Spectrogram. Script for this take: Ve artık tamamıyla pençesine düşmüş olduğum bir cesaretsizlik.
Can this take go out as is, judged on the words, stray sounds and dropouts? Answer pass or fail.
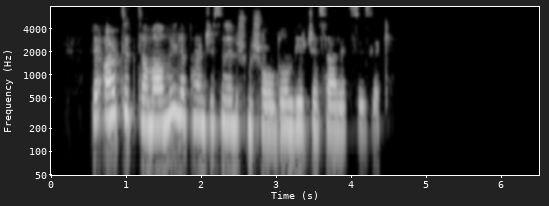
pass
